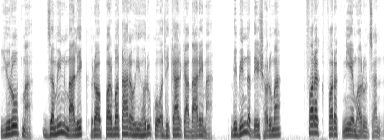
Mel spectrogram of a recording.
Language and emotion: Nepali, neutral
